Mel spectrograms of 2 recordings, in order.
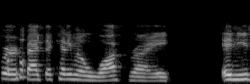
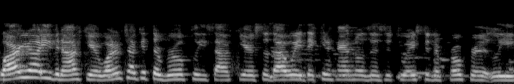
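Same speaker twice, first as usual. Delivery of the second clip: ordinary talk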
